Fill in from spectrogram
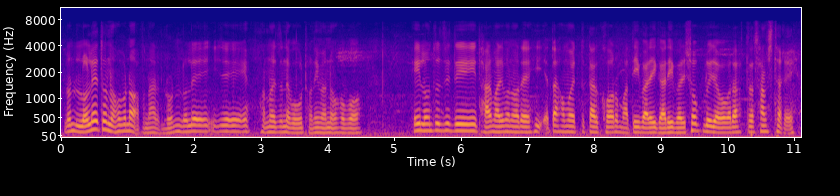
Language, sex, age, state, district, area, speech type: Assamese, male, 18-30, Assam, Barpeta, rural, spontaneous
